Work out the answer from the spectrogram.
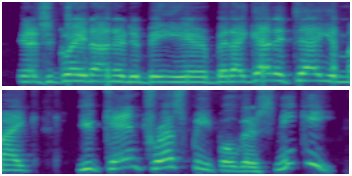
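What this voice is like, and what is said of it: Squeaky caricatured politician impression. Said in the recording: “Trump ... make him a sort of even more of a caricature ... I sort of add different noises ... quite kind of squeaky in his voice”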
